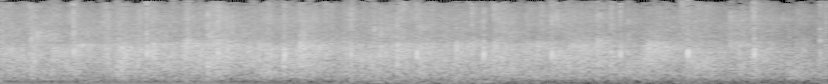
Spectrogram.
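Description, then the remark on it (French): A room full of people applauds the competition teams who are present, a dense wash of clapping hands that holds at an even, fairly loud level for a few seconds with no voices on top. “Et ils sont là, je crois qu'on peut les applaudir pour ceux qui sont en tout cas présents.”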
